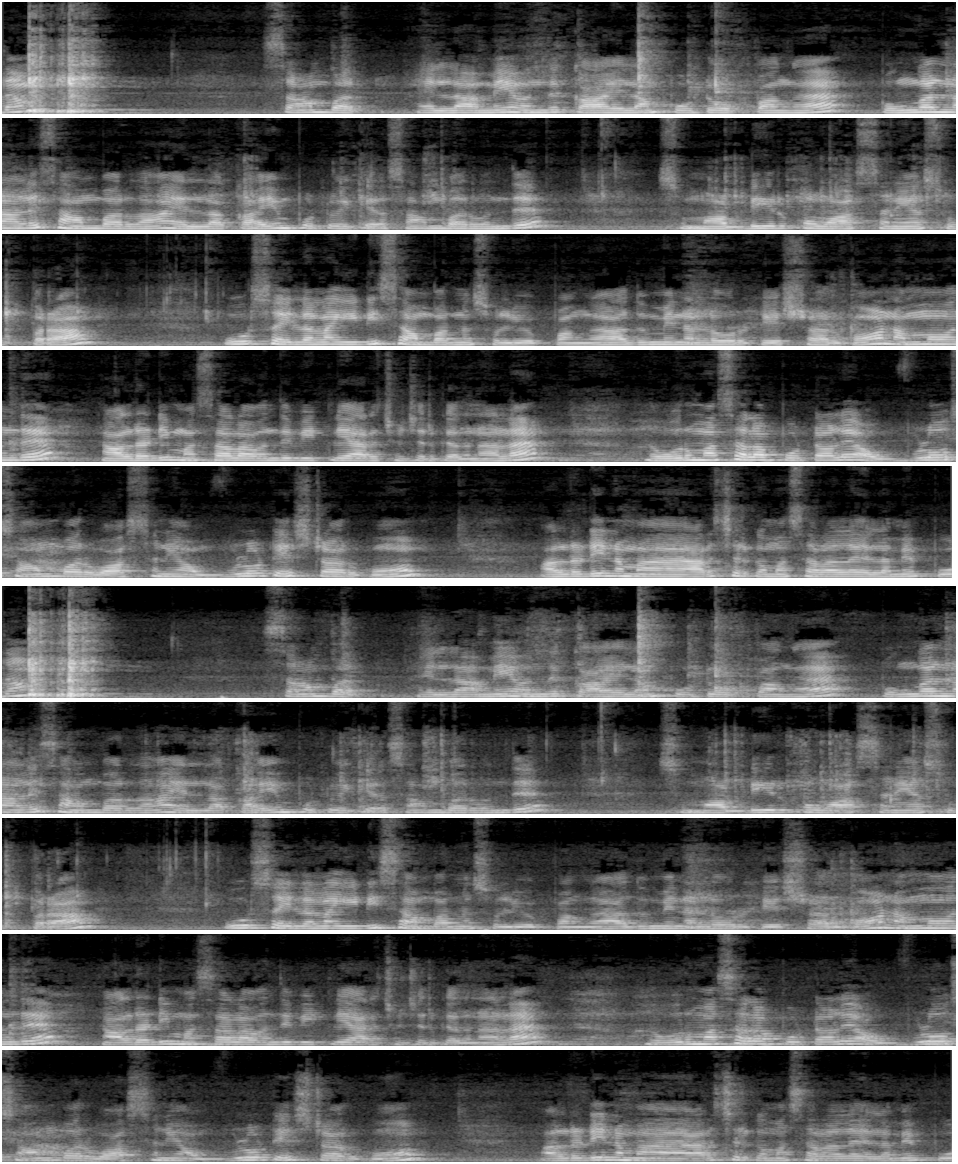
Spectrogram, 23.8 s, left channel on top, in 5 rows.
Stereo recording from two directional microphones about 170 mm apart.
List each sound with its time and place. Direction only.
1.4 s speech: 20° left (ahead or behind)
